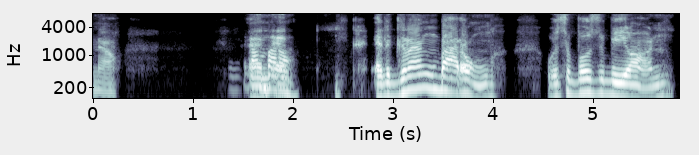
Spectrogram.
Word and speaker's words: El Gran Barón: Because I always call him El Gran Cabrón, because that's how I feel right now. And Gambaro. El Gran Barón was supposed to be on.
